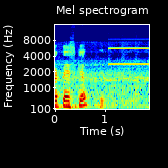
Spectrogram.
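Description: A multimeter beeps with a steady high tone.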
